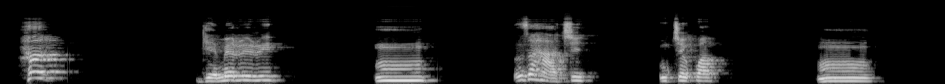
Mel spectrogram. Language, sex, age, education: Igbo, male, 15-29, tertiary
